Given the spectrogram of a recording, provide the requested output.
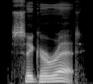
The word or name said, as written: cigarette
